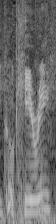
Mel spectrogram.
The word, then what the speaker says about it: Kokiri: Kokiri.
